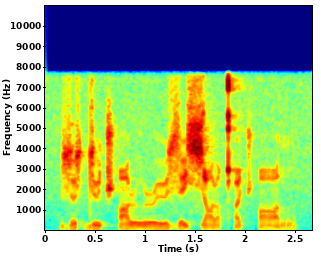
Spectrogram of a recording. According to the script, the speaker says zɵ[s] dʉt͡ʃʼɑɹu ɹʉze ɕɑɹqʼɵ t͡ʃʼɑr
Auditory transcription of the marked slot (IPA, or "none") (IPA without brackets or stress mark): s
